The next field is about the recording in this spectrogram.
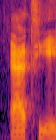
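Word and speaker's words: Aty: How do you pronounce her name? Ati, A-T-Y.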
